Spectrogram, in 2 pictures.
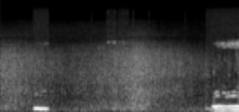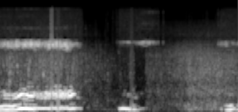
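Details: Man asleep: a loud, rough, snorting snore lasting over a second, with shorter snorts before and after, amid room noise; heavy snoring.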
